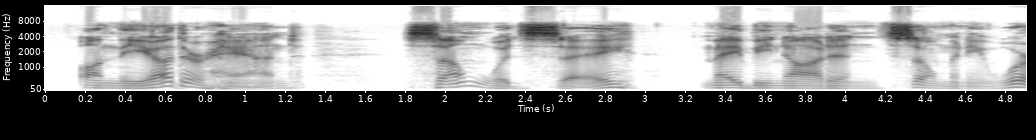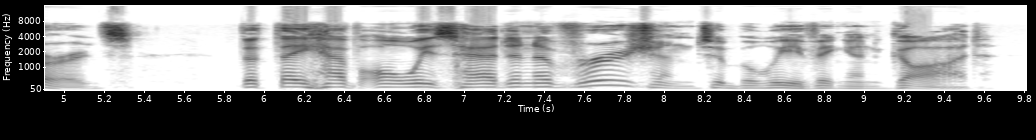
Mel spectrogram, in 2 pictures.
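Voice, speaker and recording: Speaking at a very slow pace, a man has a bright, sharp tone with vocal fry. His pitch swings very widely. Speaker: audiobook narrator, voice actor. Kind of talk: audiobook narration.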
